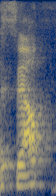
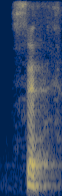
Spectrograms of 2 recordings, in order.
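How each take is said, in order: First: The vowel sounds like standard English 'ow'. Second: The vowel sounds close to 'eh', like 'Seth'. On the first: "they don't say South" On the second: "they say Seth"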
